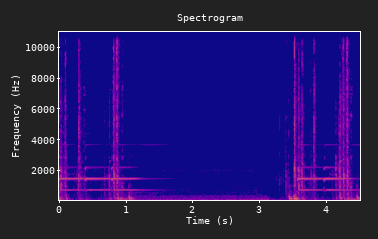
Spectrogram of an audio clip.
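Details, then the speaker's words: 1998 Pontiac Trans Am LS1 after fuel rail removal and injector cleaning, key-on from inside the car: clicks and a window motor, then a soft steady hum for about two seconds; normal fuel pump prime. "all right so we're going to come into the car grab the keys let's listen for that fuel pump little bit of air"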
